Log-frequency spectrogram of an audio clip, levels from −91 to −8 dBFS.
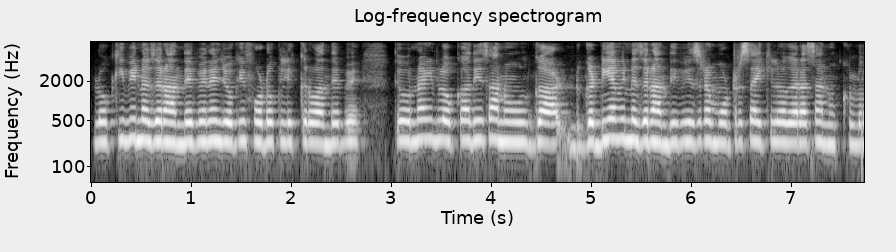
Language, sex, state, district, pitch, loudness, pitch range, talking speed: Punjabi, female, Punjab, Fazilka, 235 Hz, -16 LUFS, 230-245 Hz, 225 wpm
